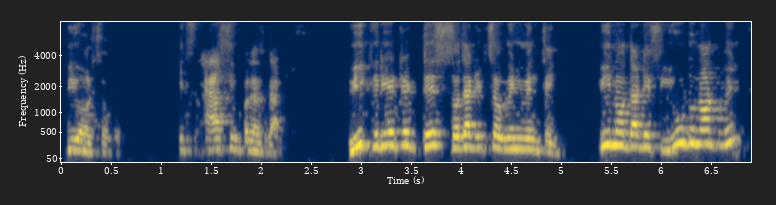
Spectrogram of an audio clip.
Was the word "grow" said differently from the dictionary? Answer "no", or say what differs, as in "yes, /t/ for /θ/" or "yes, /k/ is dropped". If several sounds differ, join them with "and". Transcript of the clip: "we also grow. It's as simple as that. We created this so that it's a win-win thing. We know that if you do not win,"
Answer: yes, /ɹ/ is dropped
